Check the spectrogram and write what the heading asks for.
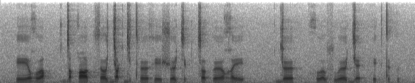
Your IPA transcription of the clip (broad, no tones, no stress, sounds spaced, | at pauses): eː ʁʷ ɑ | ɟ ə q ʌː k s ʌː ɟ ɑ k ɟ e tʰ œ x eː ʃ œ c ɛ k c ʌ k œː ʁ e | ɟ œː h ə k χʷ ʌː sʷ œː ɟ ɛ | h e k t ə k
